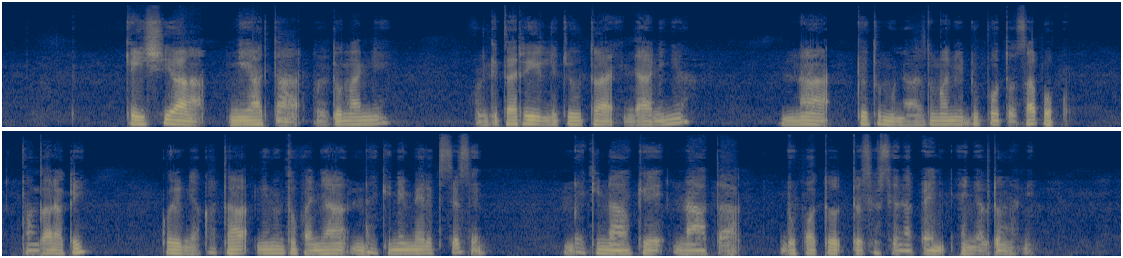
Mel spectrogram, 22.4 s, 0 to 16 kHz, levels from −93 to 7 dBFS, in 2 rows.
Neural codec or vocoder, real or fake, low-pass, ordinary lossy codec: codec, 44.1 kHz, 2.6 kbps, DAC; fake; 14.4 kHz; AAC, 48 kbps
